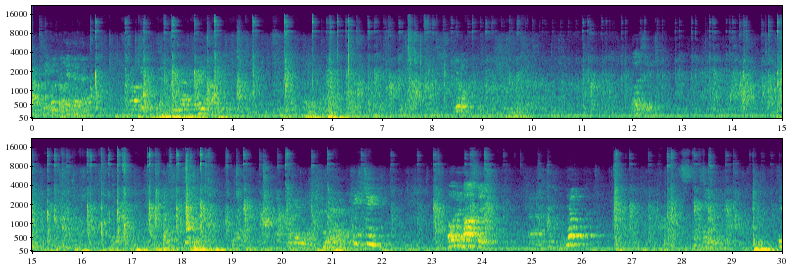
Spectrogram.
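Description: Table tennis rally: the ball clicking off the paddles and bouncing on the table in quick, repeated sharp ticks.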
